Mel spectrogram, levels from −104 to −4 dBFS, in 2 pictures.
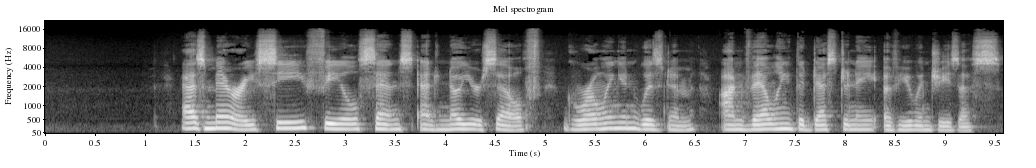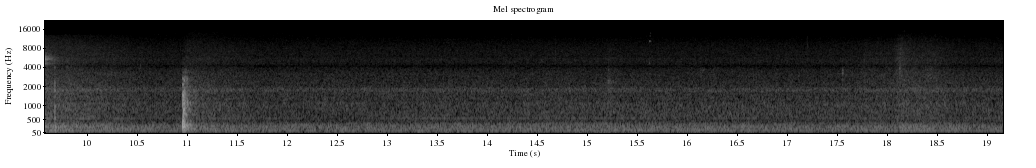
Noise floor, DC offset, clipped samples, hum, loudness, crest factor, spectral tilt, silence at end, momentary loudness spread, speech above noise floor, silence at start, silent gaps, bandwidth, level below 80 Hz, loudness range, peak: -66 dBFS; under 0.1%; under 0.1%; none; -18 LUFS; 20 dB; -4.5 dB/octave; 8.2 s; 9 LU; 48 dB; 1.35 s; none; 16 kHz; -74 dBFS; 8 LU; -2 dBFS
